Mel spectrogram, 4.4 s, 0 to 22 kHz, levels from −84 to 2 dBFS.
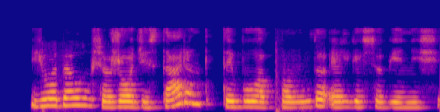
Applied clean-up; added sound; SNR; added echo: neural mask model DeepFilterNet 3.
